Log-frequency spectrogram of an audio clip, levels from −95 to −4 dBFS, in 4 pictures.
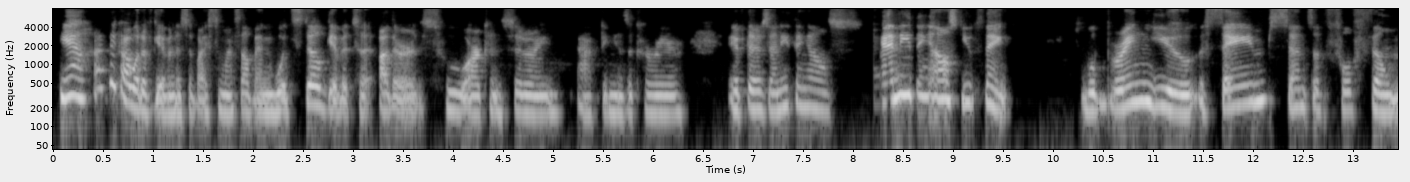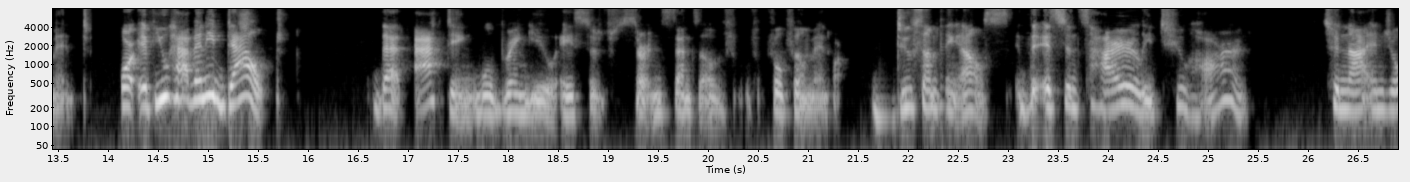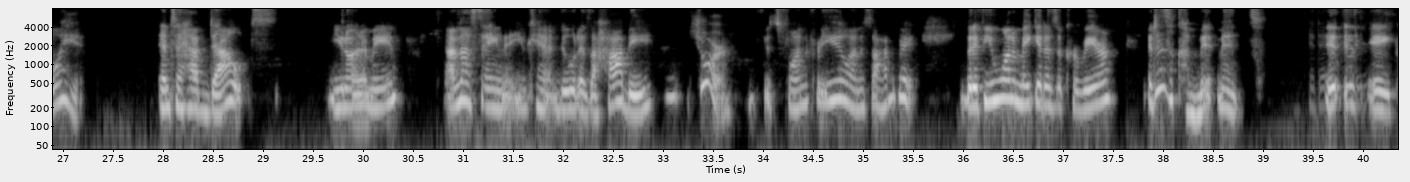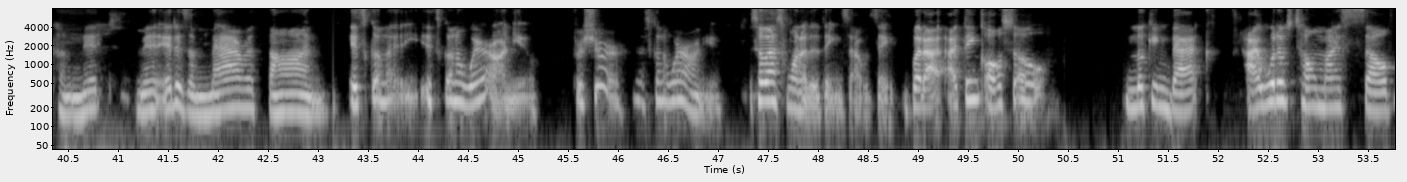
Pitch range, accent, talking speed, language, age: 175-255 Hz, American, 175 wpm, English, 40-59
